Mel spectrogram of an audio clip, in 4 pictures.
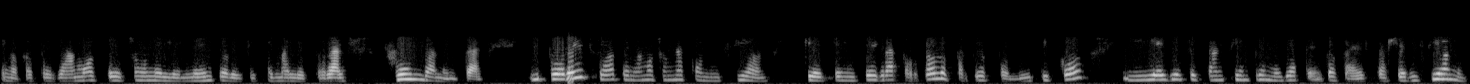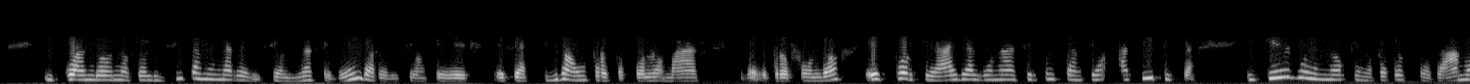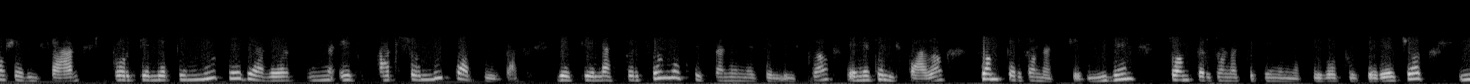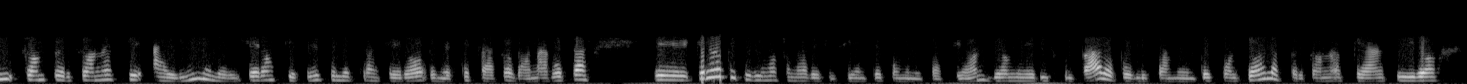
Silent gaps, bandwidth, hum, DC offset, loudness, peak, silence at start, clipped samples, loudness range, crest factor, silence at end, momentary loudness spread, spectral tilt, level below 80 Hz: none; 3.8 kHz; none; under 0.1%; -25 LUFS; -4 dBFS; 0 s; under 0.1%; 4 LU; 20 dB; 0.3 s; 13 LU; -9.5 dB/octave; -62 dBFS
